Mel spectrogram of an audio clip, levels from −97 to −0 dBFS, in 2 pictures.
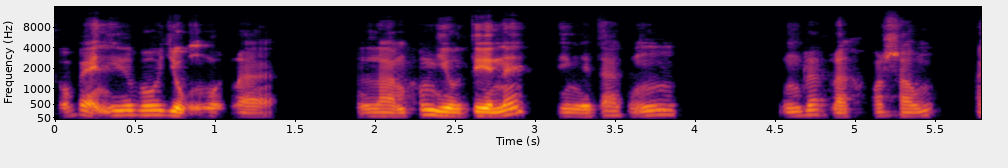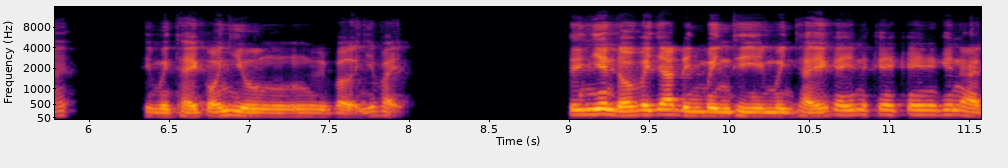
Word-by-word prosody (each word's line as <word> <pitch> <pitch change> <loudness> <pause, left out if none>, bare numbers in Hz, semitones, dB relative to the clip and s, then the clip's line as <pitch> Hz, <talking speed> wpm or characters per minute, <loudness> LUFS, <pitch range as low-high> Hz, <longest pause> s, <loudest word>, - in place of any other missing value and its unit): có - - -13
vẻ - - -1
như 145 +1 -3
vô 150 0 -3
dụng 150 - 0
hoặc 435 +2 -11
là - - -11 0.5
làm 115 -1 -8
không 155 +8 -4
nhiều 125 -5 +2
tiền 125 -1 +4
ấy, - - -1 0.2
thì 120 - -11
người 110 -1 -5
ta 70 - -11
cũng 150 +3 -8 0.7
cũng 125 +1 -10
rất 155 +3 -11
là 115 - -5
khó 110 +2 -16
sống, 120 -1 -8 0.3
ấy, - - -11 0.5
thì 125 - -5
mình 115 -1 -1
thấy 110 -1 +3
có - - 0
nhiều 130 -5 +3
người 110 -1 -3
vợ - - +1
như - - -4
vậy. - - -4 1.0
Tuy 155 - +2
nhiên 170 +1 +8
đối 140 -1 +5
với 155 - +5
gia 165 +1 +5
đình 130 -4 +1
mình 120 -2 +5
thì 125 -2 +2
mình 120 -1 0
thấy 115 +2 +2
cái 150 +2 +1
n 160 - -2
cái 155 -1 0
cái 155 0 +2
cái 155 - -2
này 135 -6 +1
125 Hz, 245 wpm, -24 LUFS, 115-155 Hz, 1.0 s, nhiên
